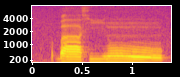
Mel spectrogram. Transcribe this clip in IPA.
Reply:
ɓaːxiːɾõː

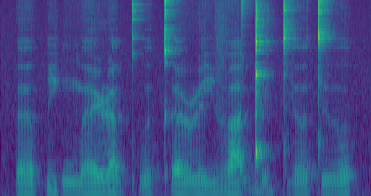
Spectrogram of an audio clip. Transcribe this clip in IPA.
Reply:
əpi ŋ͡məɪ̯ɭɐ kʷʼəkʼəʊ̯ ɭivaɡ͡ǃʏ tʲɤtɯʊ̯

